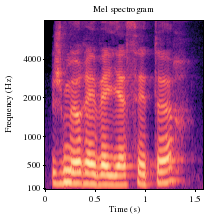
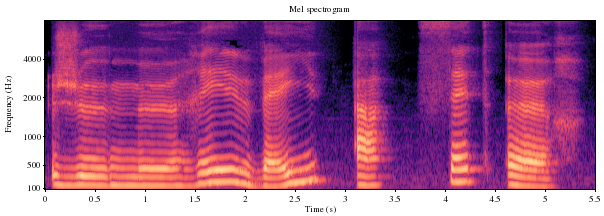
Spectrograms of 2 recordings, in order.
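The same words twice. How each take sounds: First: It is said fast, with some sounds dropped. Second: It is said at an ordinary speaking pace. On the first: This is how native speakers say it. "fast, as a native speaker would do" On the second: This is the pace learners should use. "at a normal pace"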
